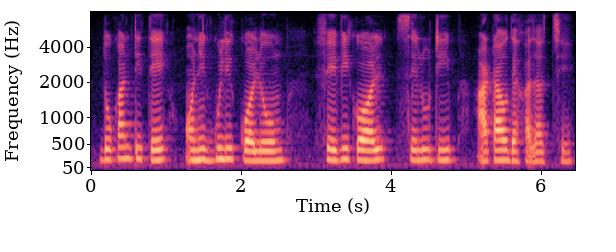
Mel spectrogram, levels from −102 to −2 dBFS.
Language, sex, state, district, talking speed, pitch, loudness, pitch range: Bengali, female, West Bengal, Cooch Behar, 75 wpm, 195 Hz, -19 LUFS, 190-205 Hz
